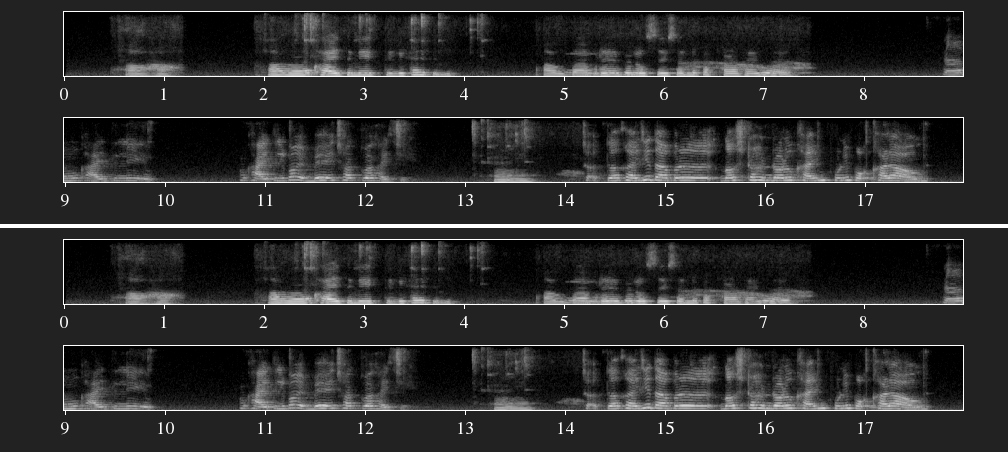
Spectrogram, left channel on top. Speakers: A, on the left (about 75°); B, on the right (about 30°).
A: ଓ ହୋ ଆଉ ମୁଁ ଖାଇଥିଲି ଚିଲି ଖାଇଥିଲି ଆଉ
B: ହୁଁ।
A: ତାପରେ ଏବେ ରୋଷେଇ ସାରିଲେ ପଖାଳ ଖାଇବୁ ଆଉ।
B: ନା ମୁଁ ଖାଇଥିଲି ମୁଁ ଖାଇଥିଲି କଣ ଏବେ ହେଇ ଛତୁଆ ଖାଇଛି।
A: ହଁ।
B: ଛତୁଆ ଖାଇଛି। ତାପରେ ଦଶଟା ହାଣ୍ଡ ବେଳୁ ଖାଇମି ପୁଣି ପଖାଳ ଆଉ।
